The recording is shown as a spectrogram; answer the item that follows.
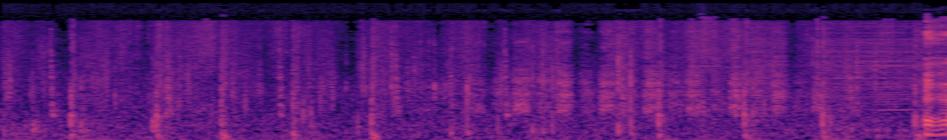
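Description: A dog pants in the Sherlock Holmes The Awakened video game, with quick, steady breathy bursts that repeat close and clear for several seconds. Faint soft footstep-like taps sit underneath.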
